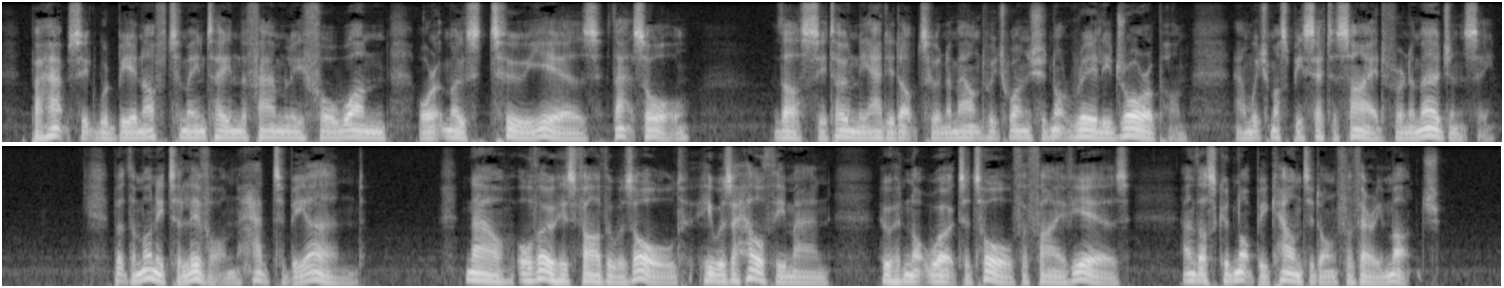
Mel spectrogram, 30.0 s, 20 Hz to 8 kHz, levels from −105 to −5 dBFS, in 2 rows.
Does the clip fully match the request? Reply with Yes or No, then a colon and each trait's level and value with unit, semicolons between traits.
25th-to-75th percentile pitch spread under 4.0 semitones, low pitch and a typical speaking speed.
Yes: average, 3.2 semitones; very low, 85 Hz; average, 165 wpm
